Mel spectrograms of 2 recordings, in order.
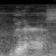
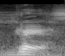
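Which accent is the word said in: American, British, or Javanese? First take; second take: British; American. First: It is said with a British English accent. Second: It is said with an American English accent. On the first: "kalau di Inggris itu disebutnya grass" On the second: "Tapi kalau di Amerika itu uh"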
